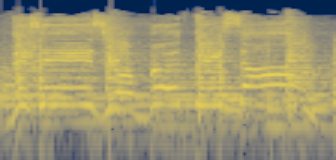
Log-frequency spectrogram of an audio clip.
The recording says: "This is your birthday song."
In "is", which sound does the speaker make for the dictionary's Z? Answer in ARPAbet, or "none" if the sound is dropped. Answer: Z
